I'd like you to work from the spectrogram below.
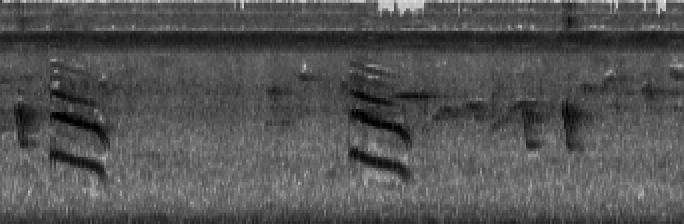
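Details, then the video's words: Two clear downward-sliding whistles from a king quail, about three seconds apart, then a few brief soft chirps, all over a constant low background hum. "Funny Sounds of the King Quail: Whistles Chirps and Gentle Cooing"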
